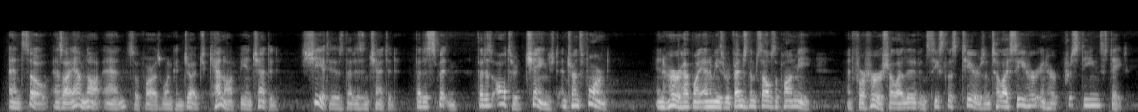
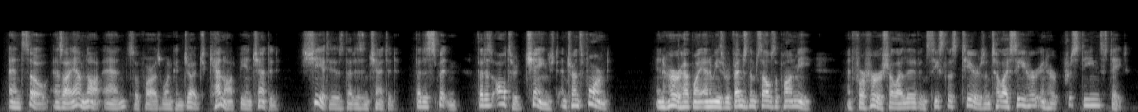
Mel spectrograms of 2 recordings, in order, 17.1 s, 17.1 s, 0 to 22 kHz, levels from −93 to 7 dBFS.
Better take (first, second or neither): second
